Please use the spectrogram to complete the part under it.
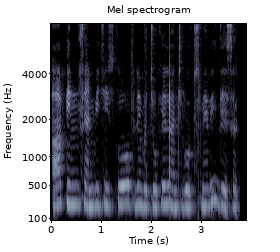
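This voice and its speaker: Speaking at a moderate pace in a slightly high, mellow voice with little pitch movement, a woman hosts a home cooking vlog and talks viewers through frying snacks despite a sore throat. She's chatty and friendly, calls her audience "guys" and asks for subscribes. A faint hiss or hum sits under the recording.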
